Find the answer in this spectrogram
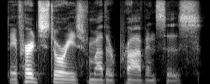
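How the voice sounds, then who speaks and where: A man voicing a calm, resourceful young woman survivor, speaking low and matter-of-fact. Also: moderate pace, no room sound, clean studio sound, close to an everyday voice. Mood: guarded.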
